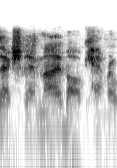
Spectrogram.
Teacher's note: Actually ends in an e vowel sound, and the next word begins with a schwa sound. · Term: Vowel plus y plus vowel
